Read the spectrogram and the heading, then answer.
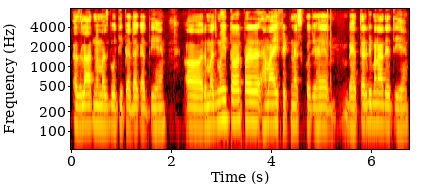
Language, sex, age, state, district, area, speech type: Urdu, male, 18-30, Uttar Pradesh, Siddharthnagar, rural, spontaneous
